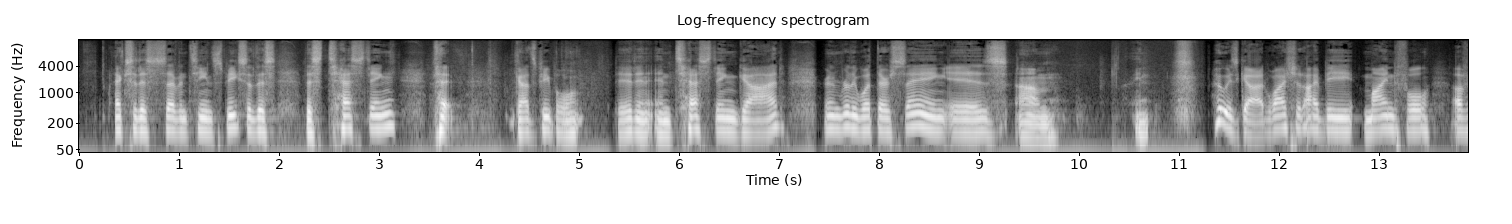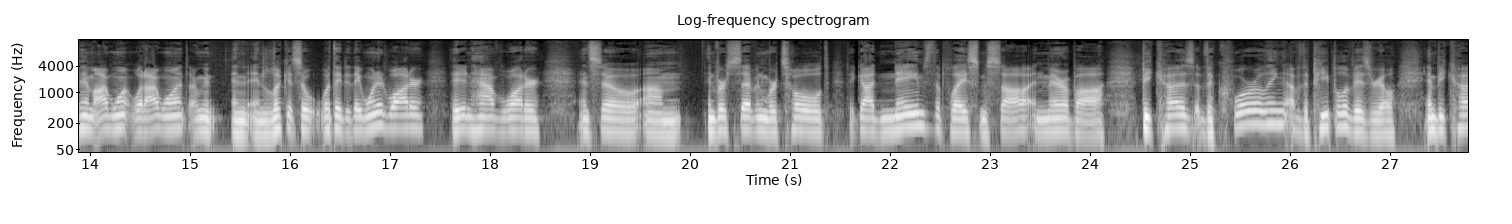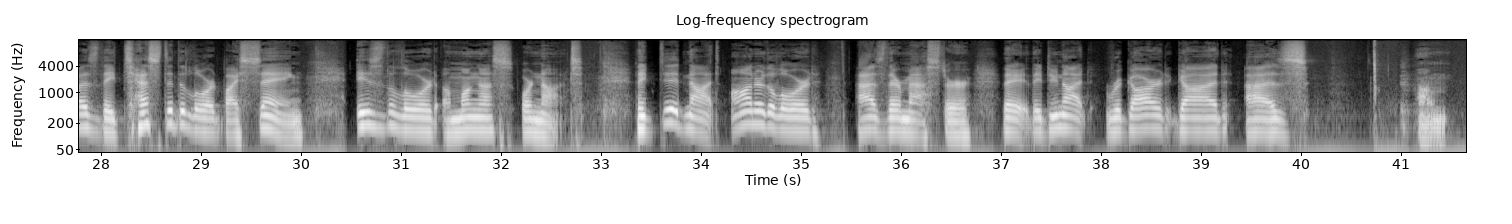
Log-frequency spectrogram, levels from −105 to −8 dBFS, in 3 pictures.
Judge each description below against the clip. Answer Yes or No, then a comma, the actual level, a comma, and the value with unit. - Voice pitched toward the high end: No, low, 135 Hz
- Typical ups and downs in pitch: Yes, average, 3.3 semitones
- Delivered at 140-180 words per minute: Yes, average, 165 wpm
